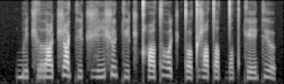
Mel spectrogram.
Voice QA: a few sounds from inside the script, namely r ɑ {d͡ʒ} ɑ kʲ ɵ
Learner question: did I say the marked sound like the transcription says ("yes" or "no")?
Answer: no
